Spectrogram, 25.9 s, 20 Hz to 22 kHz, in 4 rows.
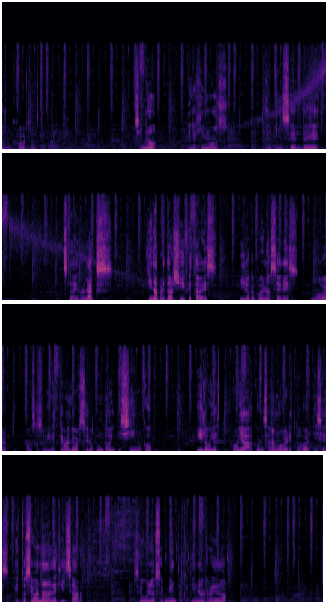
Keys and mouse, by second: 1.1 shift+middle drag, 2.8 ctrl+Tab, 4.7 q, 7.7 click, 10.3 click, 11.7 click, 13.2 click, 13.7-15.5 drag, 16.9 click, 17.8 click, 18.4 click, 18.8 click, 19.4 click, 19.7 click, 20.4 click, 21.1 click, 21.5 click, 22.0 click, 22.5 click, 23.0 click, 23.9 click, 24.3 click, 24.8 click, 25.2 click, 25.7 click.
